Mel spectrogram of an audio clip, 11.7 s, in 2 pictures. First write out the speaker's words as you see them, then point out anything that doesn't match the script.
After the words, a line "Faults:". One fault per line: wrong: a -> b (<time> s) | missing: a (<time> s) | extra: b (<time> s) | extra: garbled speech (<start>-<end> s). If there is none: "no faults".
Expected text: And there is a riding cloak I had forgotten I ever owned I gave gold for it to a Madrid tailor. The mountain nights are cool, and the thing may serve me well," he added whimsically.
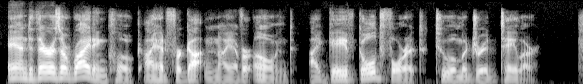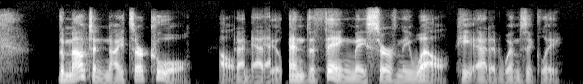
And there is a riding cloak I had forgotten I ever owned I gave gold for it to a Madrid tailor. The mountain nights are cool, [garbled] and the thing may serve me well," he added whimsically.
Faults:
extra: garbled speech (8.0-8.7 s)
